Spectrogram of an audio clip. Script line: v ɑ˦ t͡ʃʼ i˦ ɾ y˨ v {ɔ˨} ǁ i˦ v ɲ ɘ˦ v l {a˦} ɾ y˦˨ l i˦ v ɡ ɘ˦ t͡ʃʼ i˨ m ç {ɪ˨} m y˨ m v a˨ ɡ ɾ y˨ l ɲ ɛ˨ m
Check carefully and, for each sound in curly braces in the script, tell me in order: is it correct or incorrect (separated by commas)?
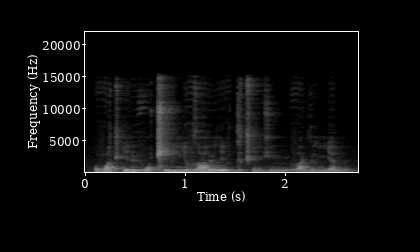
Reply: correct, incorrect, incorrect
